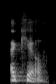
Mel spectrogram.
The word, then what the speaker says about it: Akil: Dr um and may I ask how you pronounce your name I want to say it correctly aill akill Dr akill is a Harvard trained physician who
